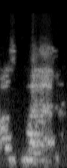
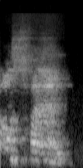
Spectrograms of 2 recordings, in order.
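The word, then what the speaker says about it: Isfahan: He goes to Asbahan, or Asfahan. This city exists till this day. Where is it? It's in Iran. And Asfahan, or Asbahan, both ways of pronunciation, has today the largest Jewish community outside Palestine.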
